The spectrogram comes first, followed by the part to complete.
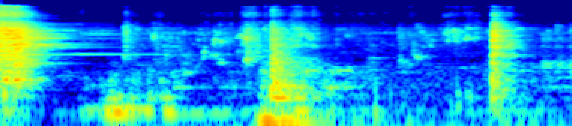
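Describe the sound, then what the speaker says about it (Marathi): Dishes being washed by hand under running water, with short splashing bursts of water and soft clinks of utensils, close by. "आता इथे भांडे घासते"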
